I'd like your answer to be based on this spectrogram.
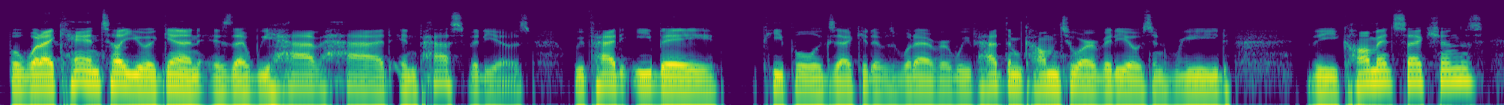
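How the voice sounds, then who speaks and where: Feeling under the weather, a male channel host explains things casually to camera in a fairly low voice at normal speed, with clean studio sound and no echo. He repeats himself and constructs a long hypothetical example, asking rhetorical questions along the way.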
